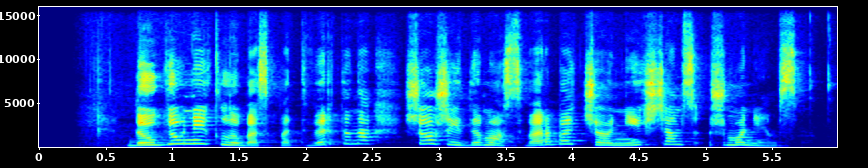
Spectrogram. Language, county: Lithuanian, Šiauliai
